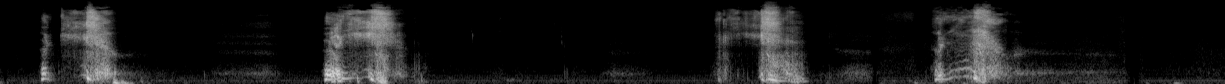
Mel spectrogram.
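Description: Four forceful sneezes, each a sharp indrawn breath followed by an explosive burst, separated by quiet pauses; ordinary sneezing.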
